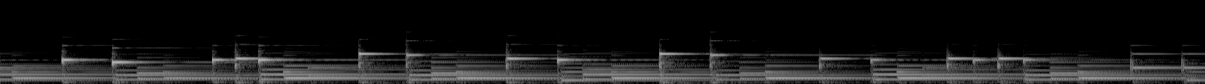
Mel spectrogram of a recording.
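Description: Background piano music: a slow, gentle melody of struck notes that ring and fade over held chords.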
